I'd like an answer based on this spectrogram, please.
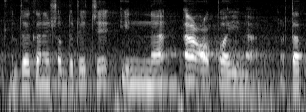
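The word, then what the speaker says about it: أَعْطَيْنَا: এখানে শব্দটি হলো ইন্না আ'তাইনাকা, কিন্তু আমরা পড়ি ইন্না আ'তাইনা, এভাবে পড়ি। কিন্তু এখানে শব্দটি হচ্ছে ইন্না আ'তাইনা, অর্থাৎ আইনটি স্পষ্ট হবে, কিন্তু আমরা পড়ি আউ, অর্থাৎ হামজা দিয়ে পড়ি।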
